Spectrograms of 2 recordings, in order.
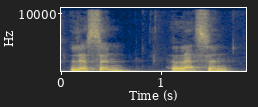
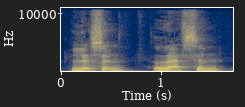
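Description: No difference in how they are said.

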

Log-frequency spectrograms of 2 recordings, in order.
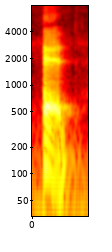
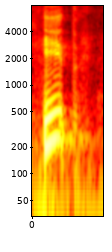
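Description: First: The vowel is a lax, 'eh'-like sound. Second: The vowel is a tense 'ee' sound. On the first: The speaker calls it right. "la I como una E" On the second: The speaker calls it wrong. "no es it"

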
